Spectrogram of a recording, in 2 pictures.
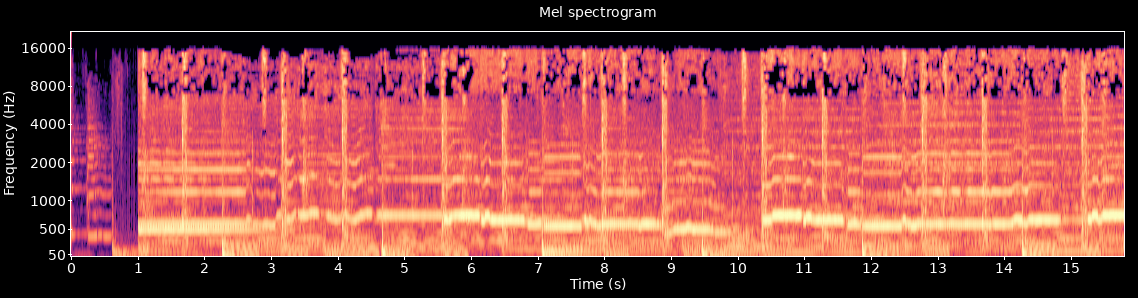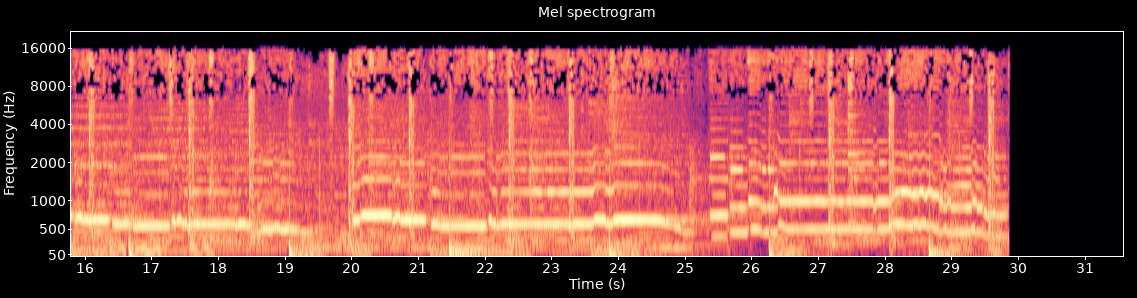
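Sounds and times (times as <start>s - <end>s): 
sad flute ringtone: 1.0s - 29.9s.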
